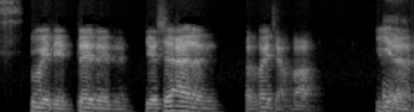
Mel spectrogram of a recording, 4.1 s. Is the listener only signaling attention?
No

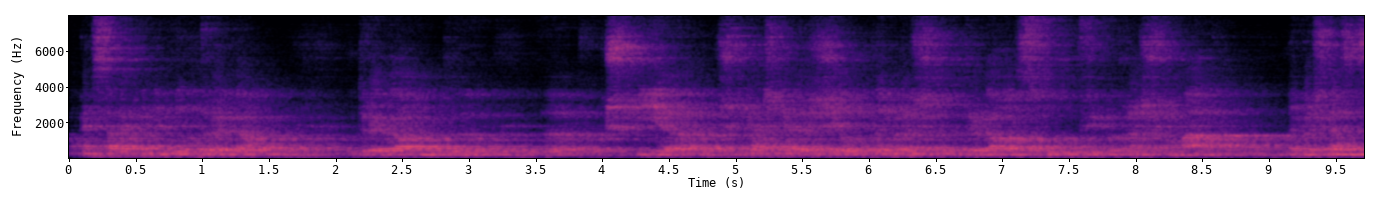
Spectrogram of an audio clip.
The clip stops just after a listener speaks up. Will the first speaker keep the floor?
No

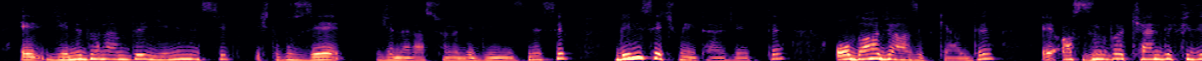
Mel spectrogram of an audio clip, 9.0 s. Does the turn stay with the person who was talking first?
Yes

